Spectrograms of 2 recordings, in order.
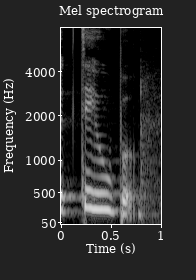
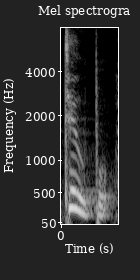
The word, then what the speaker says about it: Teahupo'o: alors c'est le spot de Teupo. Teupo, voilà, qui s'écrit T-E-A-H-U p 2 Voilà, ah.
